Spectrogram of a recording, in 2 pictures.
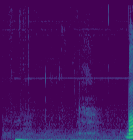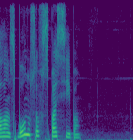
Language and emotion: Russian, neutral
